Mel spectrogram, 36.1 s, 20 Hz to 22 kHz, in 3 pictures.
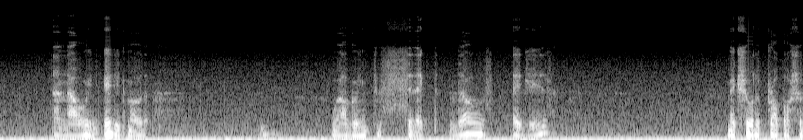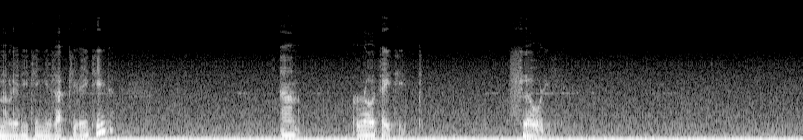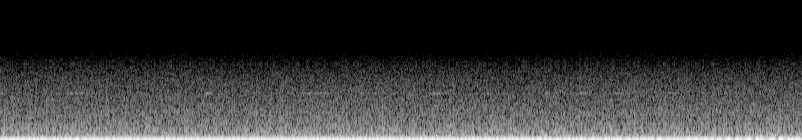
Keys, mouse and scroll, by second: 0.0-1.2 drag, 3.7 Tab, 4.3 middle click, 5.4 a, 6.3-8.7 middle drag, 8.1 c, 13.6 middle click, 16.8 r, 25.4-27.6 drag, 27.0 r, 33.4 click, 35.5 r.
